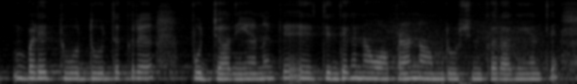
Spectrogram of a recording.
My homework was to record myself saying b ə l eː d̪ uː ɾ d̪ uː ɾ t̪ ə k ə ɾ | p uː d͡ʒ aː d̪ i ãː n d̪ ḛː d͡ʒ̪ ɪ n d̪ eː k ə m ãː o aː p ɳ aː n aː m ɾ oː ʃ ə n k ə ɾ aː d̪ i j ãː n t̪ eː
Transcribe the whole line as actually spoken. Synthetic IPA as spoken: b ə ɽ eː d̪ uː ɾ d̪ uː ɾ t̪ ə k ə ɾ | p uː d͡ʒ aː d̪ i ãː n t̪ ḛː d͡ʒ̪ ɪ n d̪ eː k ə n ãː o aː p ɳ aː n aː m ɾ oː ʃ ə n k ə ɾ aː d̪ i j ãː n t̪ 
